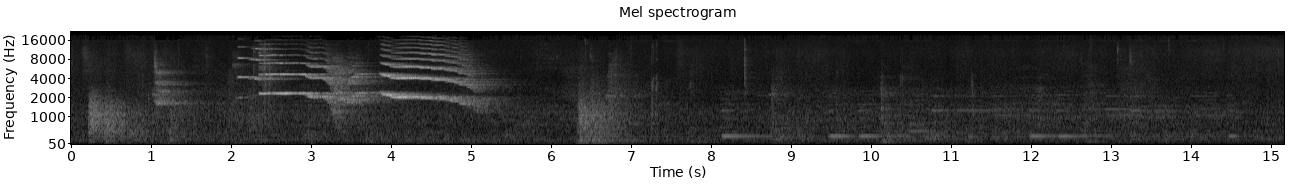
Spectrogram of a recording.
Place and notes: Couloir du Bâtiment, collège de Saint-Estève, Pyrénées-Orientales, France - Couloir du Bâtiment 1. Chorale
Dans le couloir du bâtiment 1, devant la salle de la chorale.
Preneur de son : Thierry.
February 2011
